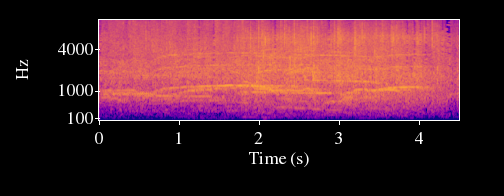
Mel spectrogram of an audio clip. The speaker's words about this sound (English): Yeah, that's right. Get a round of applause in the studio. Well done. Well done. A round of applause back there.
